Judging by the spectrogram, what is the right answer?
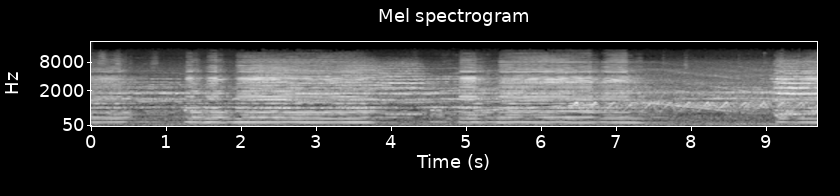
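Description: Fire engines' air horns blowing a low chord in long blasts with short breaks. From about halfway in, a siren wails, rising and then falling.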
